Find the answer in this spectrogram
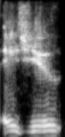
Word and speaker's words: HU: Just HU. It's a Mongolian throat singing band. Do you know who the Who is? HU among. It's like HU, like not the Who, but the band is just called Who.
